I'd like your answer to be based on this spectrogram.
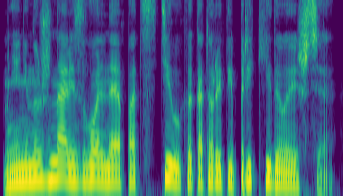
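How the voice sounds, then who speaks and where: A woman narrator puts on a dominant male beast shifter from a romance audiobook. He speaks slowly and commandingly with a mocking sneer. The voice stays smooth and is recorded close and dry. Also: lowish voice, warm tone, dry recording, lightly acted. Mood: harsh.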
